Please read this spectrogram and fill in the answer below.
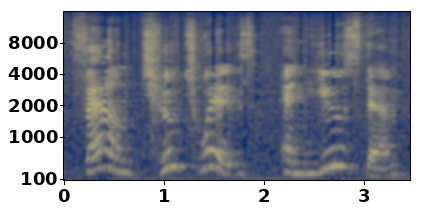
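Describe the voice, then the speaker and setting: A woman's voice: high voice, very animated, drawn-out words, distant mic, slight background noise, low-quality recording. A woman reading a children's storybook aloud as a storytime reader, expressively and addressing the young listeners directly.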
